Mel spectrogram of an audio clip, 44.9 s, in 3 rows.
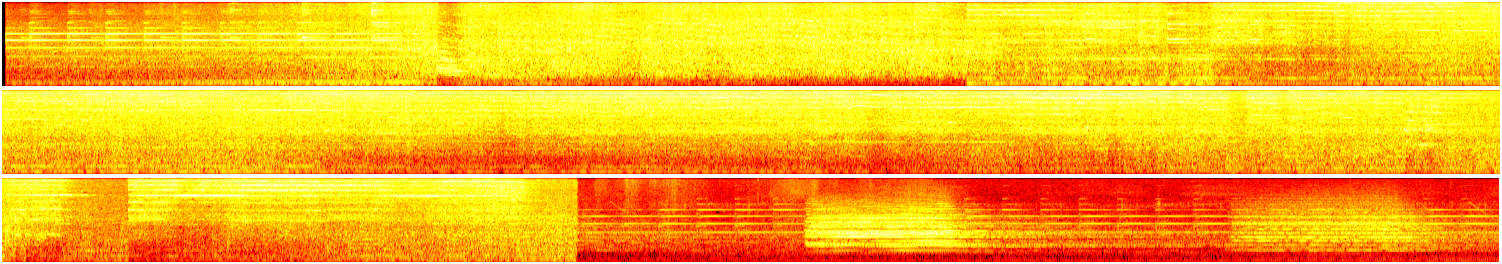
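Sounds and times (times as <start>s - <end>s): diesel locomotive engines running: 2.8s - 31.3s
diesel locomotive horn: 3.8s - 4.9s, 30.0s - 31.3s, 38.0s - 40.0s, 42.2s - 44.4s
wheels squealing on curve: 12.0s - 35.3s.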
